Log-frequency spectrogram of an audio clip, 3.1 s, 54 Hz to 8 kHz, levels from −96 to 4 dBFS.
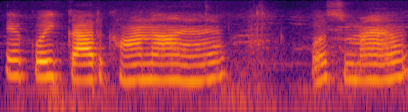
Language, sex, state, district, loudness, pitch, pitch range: Bhojpuri, female, Bihar, Saran, -18 LUFS, 235 Hz, 230-260 Hz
